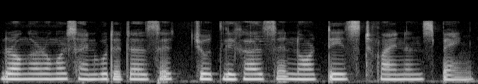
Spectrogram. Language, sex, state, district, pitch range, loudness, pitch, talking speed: Assamese, female, Assam, Sonitpur, 235-245 Hz, -15 LUFS, 240 Hz, 165 wpm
